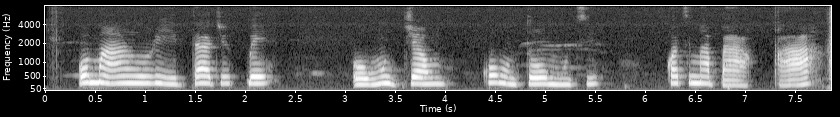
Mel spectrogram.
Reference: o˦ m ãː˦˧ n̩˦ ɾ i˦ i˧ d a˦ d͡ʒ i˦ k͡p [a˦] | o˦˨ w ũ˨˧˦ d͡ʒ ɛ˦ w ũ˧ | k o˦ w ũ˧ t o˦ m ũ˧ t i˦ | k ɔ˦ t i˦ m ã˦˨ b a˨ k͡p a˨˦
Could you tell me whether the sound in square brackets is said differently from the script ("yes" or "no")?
yes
